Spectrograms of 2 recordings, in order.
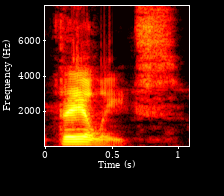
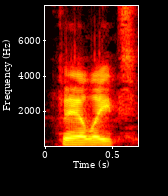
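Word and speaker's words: phthalates: Florida Alligator and basically phalates phalates spelled with a p h t h a l a t s those are substances that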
